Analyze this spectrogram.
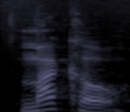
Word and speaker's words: Mach-O: Mach-O is pronounced similarly to the main power source from Final Fantasy VII.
